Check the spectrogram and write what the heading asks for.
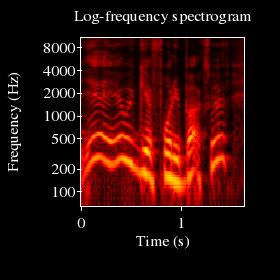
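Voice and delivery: keen and high, like sealing a deal; eager dealer. Retold or imitated. Camo guy agreeing to forty bucks worth, in a high put-on voice.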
